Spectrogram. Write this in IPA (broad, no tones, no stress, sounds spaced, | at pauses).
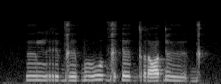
ʉː m r ʉ ɡ ʏː ɓ u w u ɡ ʏ ʔ ɾ ʏː ɡ r ɔ ɗ ʉː ɡ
